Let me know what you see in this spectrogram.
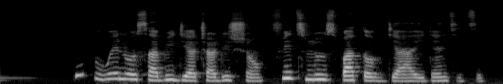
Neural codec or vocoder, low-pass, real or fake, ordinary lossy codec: vocoder, 44.1 kHz, 128 mel bands every 512 samples, BigVGAN v2; 14.4 kHz; fake; Opus, 64 kbps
